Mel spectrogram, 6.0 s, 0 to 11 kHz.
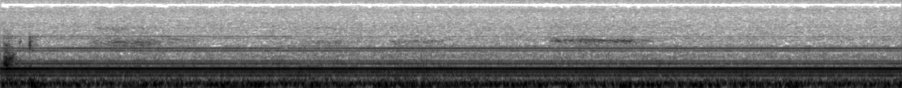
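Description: Faint, steady hum from the ballast of a 100-watt mercury vapor lamp that is still warming up: several pure tones held together with a low rumble under them.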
